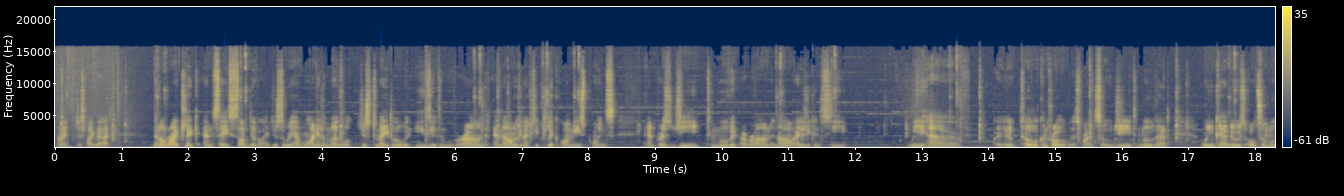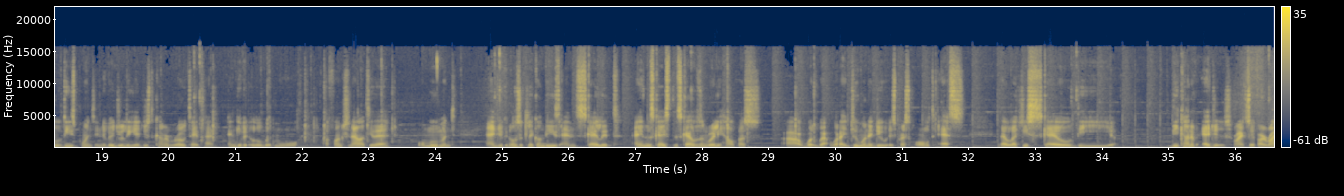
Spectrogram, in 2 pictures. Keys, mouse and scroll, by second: 0.1 a, 0.9-1.5 middle drag, 1.5-4.3 right drag, 4.3-6.3 middle drag, 6.3 click, 6.6-7.3 shift+middle drag, 7.3 click, 7.8 click, 8.8 g, 11.7 click, 12.4 g, 13.9-15.8 middle drag, 15.8-16.8 scroll up 1, 16.8-17.6 middle drag, 17.6 click, 18.4 g, 20.7-21.7 middle drag, 21.7-22.1 scroll up 1, 22.1-24.9 shift+middle drag, 24.9 click, 25.9 s, 28.4-31.5 middle drag, 31.5 alt+s, 36.4-36.5 right drag.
